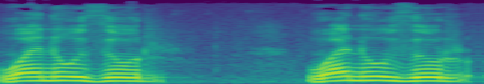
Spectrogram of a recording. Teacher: فيرققون الراء مع أنها ساكنة مسبوقة بضمة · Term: ترقيق الراء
